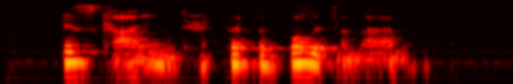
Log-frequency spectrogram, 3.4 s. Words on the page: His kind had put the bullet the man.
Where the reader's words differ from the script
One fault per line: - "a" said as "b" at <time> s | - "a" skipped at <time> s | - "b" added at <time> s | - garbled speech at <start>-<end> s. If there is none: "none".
none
